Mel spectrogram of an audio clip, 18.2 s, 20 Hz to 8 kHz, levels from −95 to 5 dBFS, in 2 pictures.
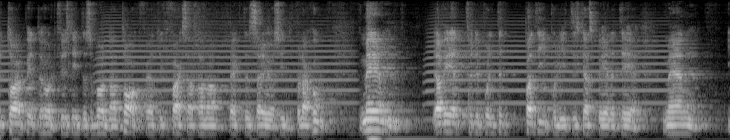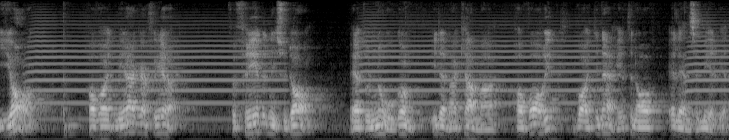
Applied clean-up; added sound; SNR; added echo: none; Trumpet; 14 dB; reverberation time 0.3 s.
